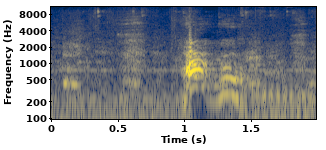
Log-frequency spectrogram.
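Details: A single sharp bark from dogs at play, followed by a short growly tail.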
